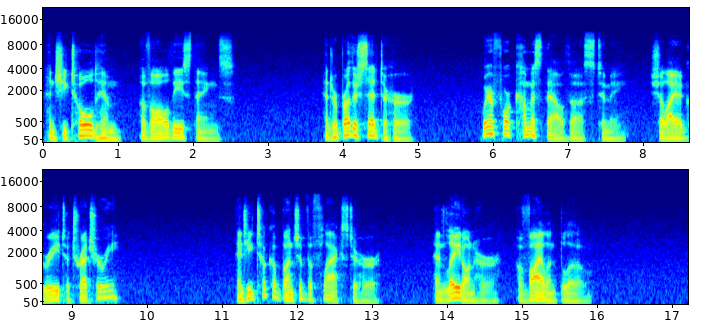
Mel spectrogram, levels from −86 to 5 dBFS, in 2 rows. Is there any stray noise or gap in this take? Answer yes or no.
no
